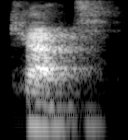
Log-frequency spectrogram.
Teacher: they have this like slightly affricated final T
